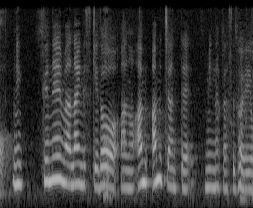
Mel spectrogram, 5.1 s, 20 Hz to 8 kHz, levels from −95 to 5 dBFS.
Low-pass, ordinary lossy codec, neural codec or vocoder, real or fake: 7.2 kHz; none; none; real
